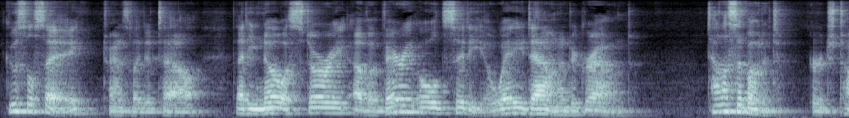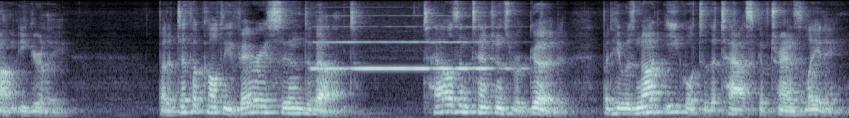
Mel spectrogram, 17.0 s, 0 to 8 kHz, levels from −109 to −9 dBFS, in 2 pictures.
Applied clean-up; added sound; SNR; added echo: none; Wind instrument, woodwind instrument; 2 dB; reverberation time 0.6 s.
